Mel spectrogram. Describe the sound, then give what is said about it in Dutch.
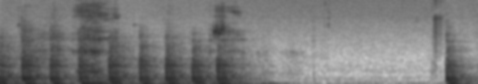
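A rapid, steady series of about eight loud knocks, followed by a brief silence and then a single knock near the end. “Waar komt dat kloppen vandaan?”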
